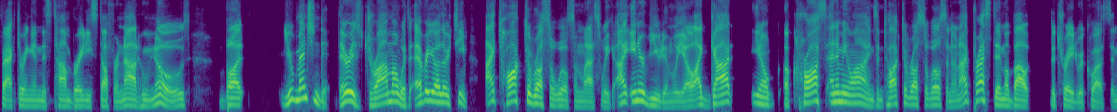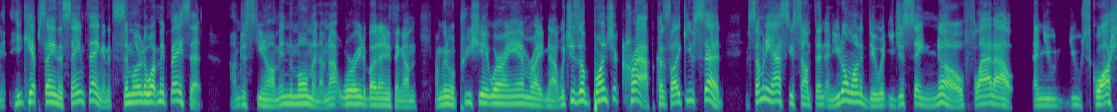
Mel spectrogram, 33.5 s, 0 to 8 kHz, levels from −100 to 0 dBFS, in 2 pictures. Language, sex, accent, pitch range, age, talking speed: English, male, American, 125-180 Hz, 30-49, 215 wpm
